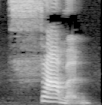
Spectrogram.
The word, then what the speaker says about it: salmon: L is silent when it is in the middle and immediately before it is an A, an O, or a U. For example, salmon. Not salmon, I've heard this many a time, salmon.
